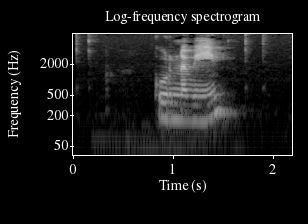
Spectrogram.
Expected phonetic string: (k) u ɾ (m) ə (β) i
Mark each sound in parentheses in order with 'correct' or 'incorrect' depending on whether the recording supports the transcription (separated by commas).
correct, incorrect, correct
